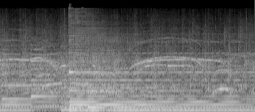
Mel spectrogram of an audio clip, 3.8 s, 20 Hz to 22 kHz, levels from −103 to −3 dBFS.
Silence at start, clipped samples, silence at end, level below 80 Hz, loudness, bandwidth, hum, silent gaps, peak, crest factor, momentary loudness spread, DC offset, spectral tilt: 0 s; under 0.1%; 0 s; -56 dBFS; -26 LUFS; 13 kHz; 50 Hz at -50 dBFS; none; -8 dBFS; 18 dB; 6 LU; under 0.1%; -7 dB/octave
